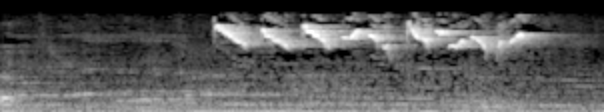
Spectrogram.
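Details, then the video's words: High, quick series of about seven downward-sliding chirped notes from a dakun warbling white-eye of Bondowoso, East Java, used as a lure so other birds sing along; quiet before and after. "Pancingan Pleci Dakun Jatim Bondowoso supaya ikut bunyi"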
